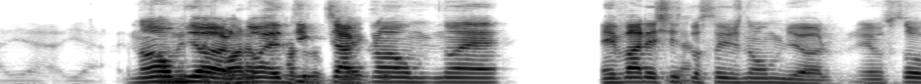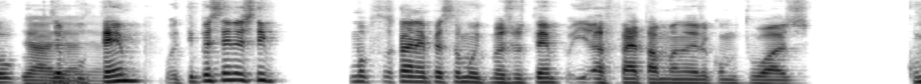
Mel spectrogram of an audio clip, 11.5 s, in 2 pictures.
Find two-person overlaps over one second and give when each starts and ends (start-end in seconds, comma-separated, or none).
0.8-2.5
